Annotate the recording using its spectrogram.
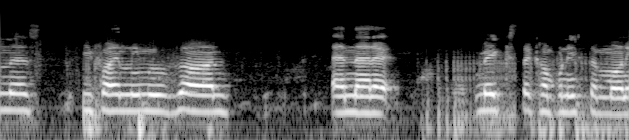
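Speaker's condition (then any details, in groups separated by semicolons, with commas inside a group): Cerebral palsy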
